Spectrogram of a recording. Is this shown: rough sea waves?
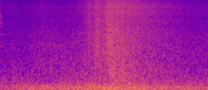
yes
